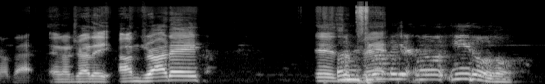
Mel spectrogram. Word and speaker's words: El Idolo: And Andrade is Andrade el Idolo. It's Andrade el Idolo. It's Idolo. El Idolo. Oh my God, Phil! I'm gonna keep you guys on it. I love El Idolo.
